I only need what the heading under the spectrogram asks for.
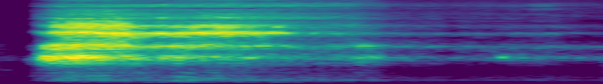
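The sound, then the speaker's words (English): A deep exhale during a breathing exercise, stomach pushed in: a loud, breathy rush of air that starts abruptly, holds steady for over a second, then fades, with a faint brief click afterward. “We're going to push our stomach all the way in. So, one, exhale.”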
